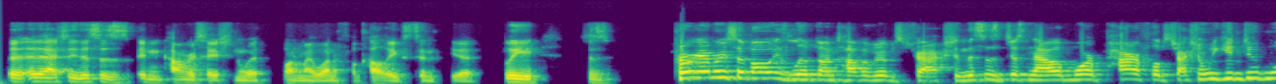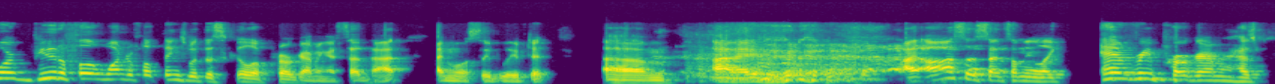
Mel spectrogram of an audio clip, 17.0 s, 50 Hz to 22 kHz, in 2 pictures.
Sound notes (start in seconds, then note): 13.0 laughter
